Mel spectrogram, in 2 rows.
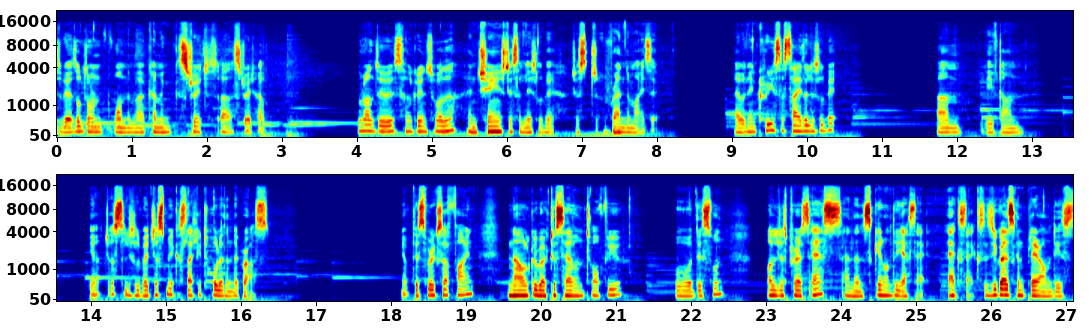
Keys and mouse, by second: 5.2 click, 15.6 middle click, 17.4 middle click, 20.3 KP_7, 23.6 s.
